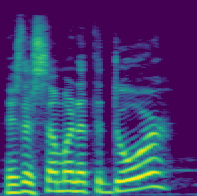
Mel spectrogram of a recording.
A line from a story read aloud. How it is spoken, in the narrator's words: From the kitchen, Elsie called out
